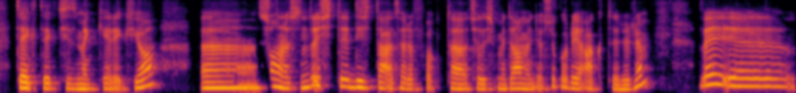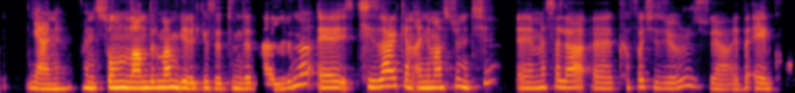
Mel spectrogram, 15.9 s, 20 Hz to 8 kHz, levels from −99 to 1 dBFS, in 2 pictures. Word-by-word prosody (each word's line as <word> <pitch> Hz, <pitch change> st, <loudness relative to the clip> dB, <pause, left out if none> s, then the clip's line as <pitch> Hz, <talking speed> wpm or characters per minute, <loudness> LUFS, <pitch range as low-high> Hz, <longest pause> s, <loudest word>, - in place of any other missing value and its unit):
tek 185 Hz, -2 st, +2 dB
tek 170 Hz, 0 st, -3 dB
çizmek 160 Hz, -2 st, -3 dB
gerekiyor. 170 Hz, -, -2 dB, 0.5 s
Eee, 190 Hz, 0 st, +3 dB, 0.3 s
sonrasında, 195 Hz, -1 st, 0 dB
işte, 240 Hz, -5 st, -2 dB
dijital 205 Hz, -2 st, 0 dB
tarafa 155 Hz, -4 st, -7 dB
ta 160 Hz, -2 st, -1 dB
çalışmaya 160 Hz, 0 st, -5 dB
devam 170 Hz, 0 st, 0 dB
ediyorsak 155 Hz, +1 st, -8 dB
oraya 170 Hz, -2 st, -2 dB
aktarırım 150 Hz, -, -3 dB, 0.5 s
ve, 305 Hz, +2 st, +3 dB
eee, 245 Hz, -2 st, 0 dB, 0.4 s
yani, 165 Hz, 0 st, 0 dB
hani, 190 Hz, -2 st, +3 dB
sonlandırmam 200 Hz, +1 st, +7 dB
gerekirse 180 Hz, -2 st, +1 dB
tüm 180 Hz, 0 st, -3 dB
detaylarını, 175 Hz, -, -2 dB
eee, 200 Hz, -1 st, +3 dB
çizerken 230 Hz, 0 st, +3 dB
animasyon 200 Hz, +4 st, +1 dB
için, 215 Hz, -, -5 dB, 0.2 s
eee, 190 Hz, 0 st, -2 dB
mesela, 205 Hz, +1 st, -1 dB
eee, 180 Hz, -1 st, -4 dB
kafa 205 Hz, +2 st, -7 dB
çiziyoruz 220 Hz, +4 st, -8 dB
ya 155 Hz, -1 st, -6 dB
ya 155 Hz, -2 st, -9 dB
da -, -, -6 dB
el, 170 Hz, -2 st, -3 dB
kol. -, -, -27 dB
190 Hz, 140 wpm, -22 LUFS, 170-210 Hz, 0.5 s, sonlandırmam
